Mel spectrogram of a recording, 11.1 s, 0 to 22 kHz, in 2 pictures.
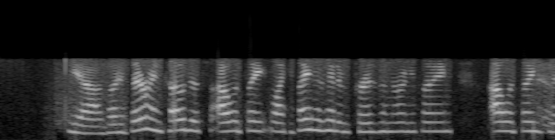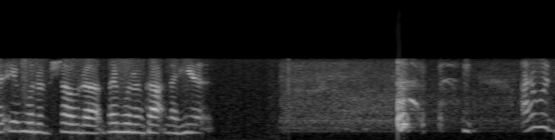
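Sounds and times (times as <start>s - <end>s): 
speech: 0.7s - 7.7s, 10.2s - 11.0s
person coughing: 9.6s - 10.3s.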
